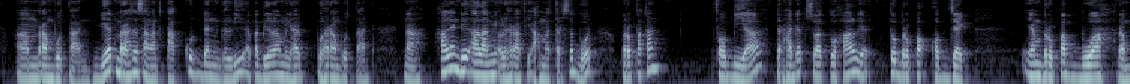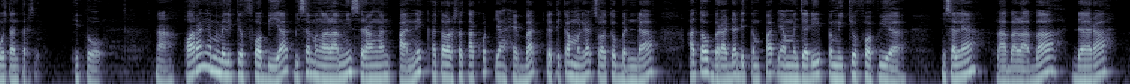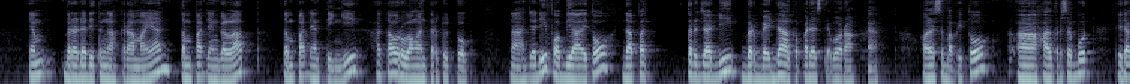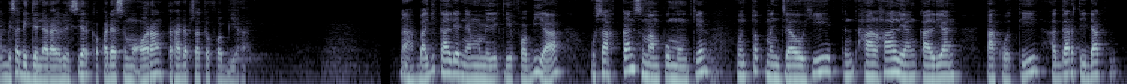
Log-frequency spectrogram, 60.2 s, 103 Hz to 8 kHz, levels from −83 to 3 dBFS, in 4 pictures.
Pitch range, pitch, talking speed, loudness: 130-160 Hz, 140 Hz, 120 wpm, -26 LUFS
